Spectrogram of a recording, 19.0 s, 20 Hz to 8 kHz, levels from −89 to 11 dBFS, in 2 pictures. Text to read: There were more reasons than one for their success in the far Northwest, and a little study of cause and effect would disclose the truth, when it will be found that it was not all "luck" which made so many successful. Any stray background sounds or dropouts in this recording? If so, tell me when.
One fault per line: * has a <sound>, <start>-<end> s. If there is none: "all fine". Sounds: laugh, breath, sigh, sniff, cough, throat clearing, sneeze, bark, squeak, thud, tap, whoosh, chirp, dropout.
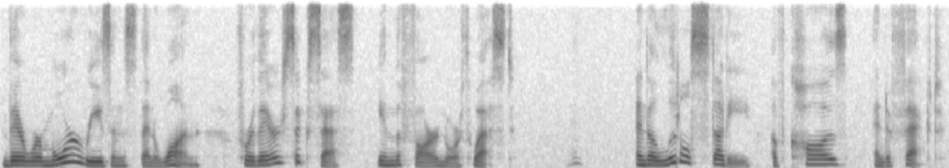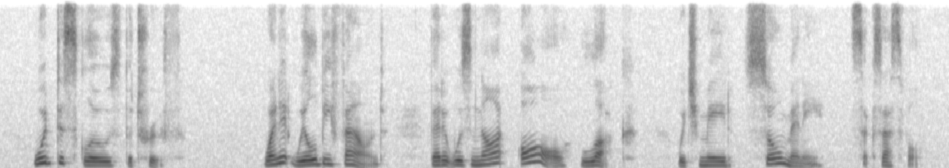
* has a breath, 5.7-5.9 s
